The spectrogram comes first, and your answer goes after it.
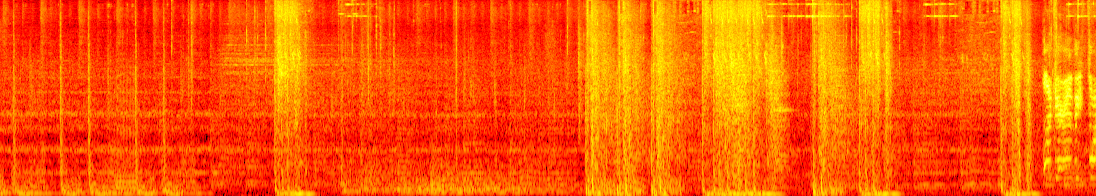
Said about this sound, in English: Under heavy fire!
